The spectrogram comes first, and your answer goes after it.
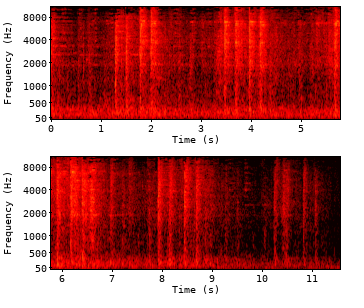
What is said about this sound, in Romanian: Și roțile trenului sună mai departe.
